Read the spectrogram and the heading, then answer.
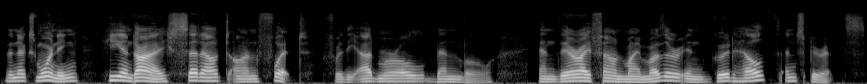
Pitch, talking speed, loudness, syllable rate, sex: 140 Hz, 175 wpm, -19 LUFS, 4.1 syllables/s, male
